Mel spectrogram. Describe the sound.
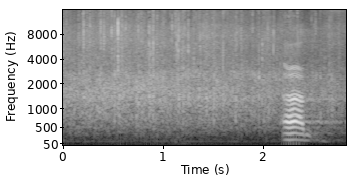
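A church audience applauds to welcome middle and high school students, a steady wash of clapping that holds level throughout, with a short voice rising above it near the end.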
